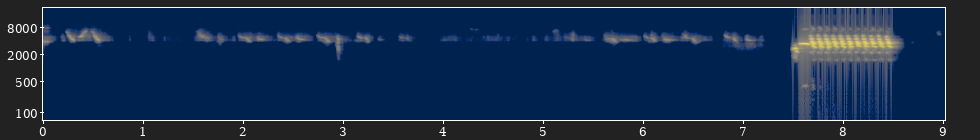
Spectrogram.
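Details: Japanese robin song: after several seconds of faint, sparse high ticks, a lower opening note leads into a loud, fast, even trill of about a dozen pulses lasting around one second, then silence.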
